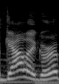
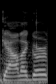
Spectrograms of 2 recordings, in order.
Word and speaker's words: Gallagher: him uh which is Gallagher but apparently the second G there is silent I have heard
